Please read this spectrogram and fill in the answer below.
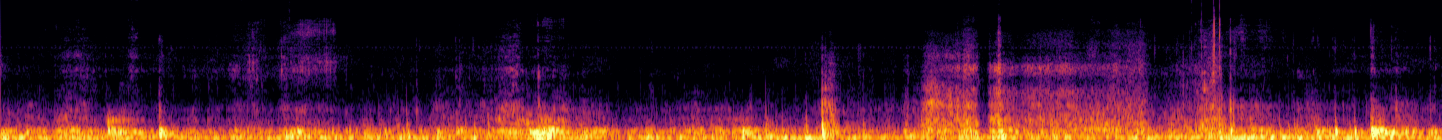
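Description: Muffled underwater rumble and sloshing picked up by a camera held under water while beavers swim right around it, with scattered sharp knocks and a louder rush of water about seven to eight and a half seconds in.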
